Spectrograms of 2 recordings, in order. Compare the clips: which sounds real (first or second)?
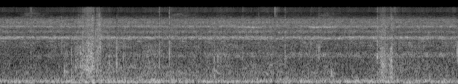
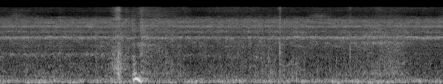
first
